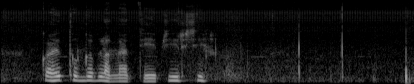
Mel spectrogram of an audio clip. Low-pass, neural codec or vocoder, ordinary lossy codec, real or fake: none; none; none; real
